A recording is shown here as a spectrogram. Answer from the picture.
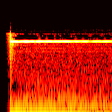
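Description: A single high ding from an intro sound effect: struck sharply just after the start, it rings on as one clear note and slowly fades.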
